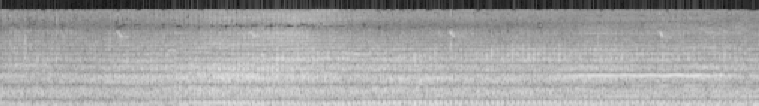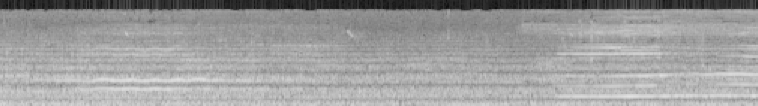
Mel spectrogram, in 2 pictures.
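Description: A boat engine's low steady drone, with music fading in a few seconds in: long wavering melodic notes that grow stronger near the end.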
